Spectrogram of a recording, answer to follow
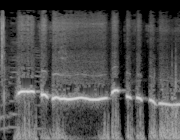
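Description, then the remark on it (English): A person whistles a simple tune, a clear sustained tone that wavers gently in pitch and slowly drifts lower, with soft breathy accents between notes. “I could whistle all day, but no, I'm already kind of tired of whistling.”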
